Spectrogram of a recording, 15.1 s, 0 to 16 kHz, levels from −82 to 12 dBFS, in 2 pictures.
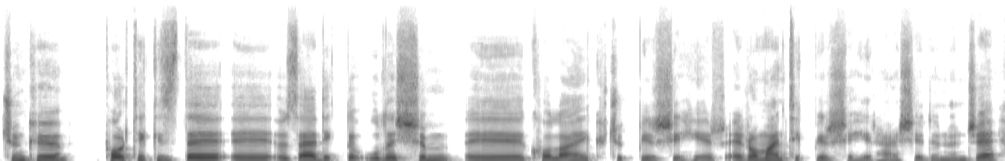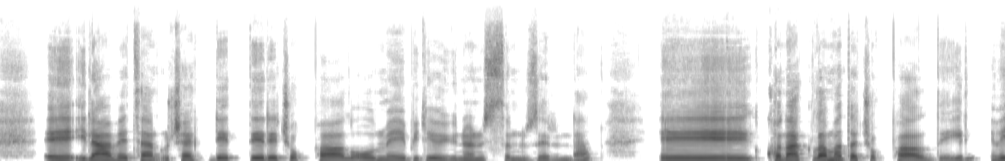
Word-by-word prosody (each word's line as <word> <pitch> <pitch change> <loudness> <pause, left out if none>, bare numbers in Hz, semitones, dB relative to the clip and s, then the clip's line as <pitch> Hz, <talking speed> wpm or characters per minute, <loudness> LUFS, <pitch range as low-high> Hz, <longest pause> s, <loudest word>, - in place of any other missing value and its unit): Çünkü 255 +1 0 0.3
Portekiz’de, 235 -2 +3
eee, 200 -1 0
özellikle 210 +2 +1
ulaşım, 210 +3 0
eee, 175 0 0
kolay, 185 0 0
küçük 195 -2 -12
bir - - -4
şehir, 165 +5 -4
eee, 165 - -1
romantik 160 +5 +1
bir - - -3
şehir 135 +2 -7
her 135 +2 -10
şeyden 130 -1 -5
önce. 200 - +1 0.4
Eee, 185 +1 +4
ilaveten 210 +3 +3
uçak 205 +1 -3
biletleri 200 +1 +1
çok 210 0 -7
pahalı 195 -2 +2
olmayabiliyor 190 -1 -3
Yunanistan 140 -2 -5
üzerinden. 120 - -8 0.5
Eee, 180 -2 +5
konaklama 205 +6 +3
da 200 - +1
çok - - -11
pahalı 130 -7 +1
değil 205 - -8 0.2
ve 200 +3 +1
195 Hz, 130 wpm, -23 LUFS, 175-210 Hz, 0.5 s, Eee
